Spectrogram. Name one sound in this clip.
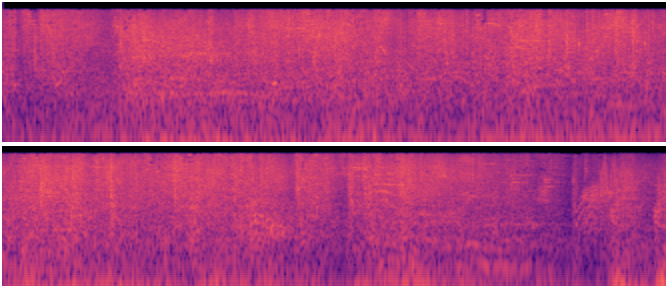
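Game spell effects burst and clash in a busy fight.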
